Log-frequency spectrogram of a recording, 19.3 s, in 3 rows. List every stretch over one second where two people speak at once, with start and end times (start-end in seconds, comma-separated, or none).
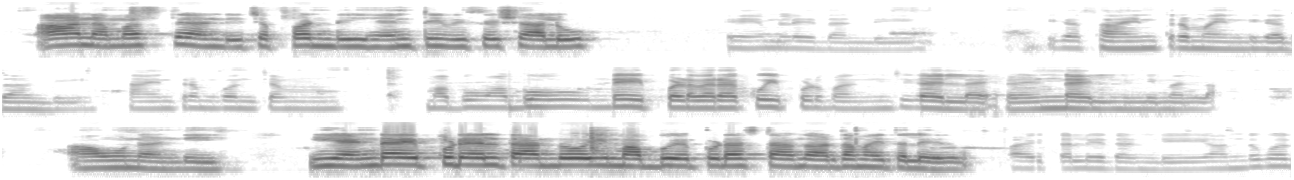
none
